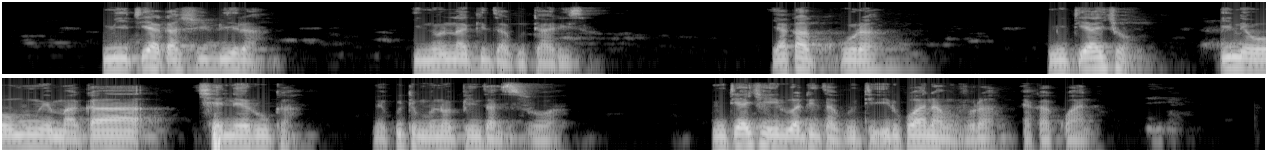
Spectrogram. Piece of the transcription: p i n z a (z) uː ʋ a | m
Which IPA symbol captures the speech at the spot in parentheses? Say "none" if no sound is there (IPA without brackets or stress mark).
z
